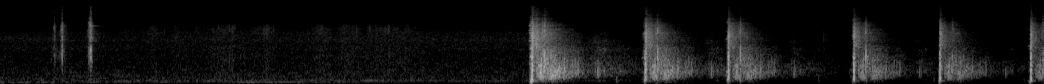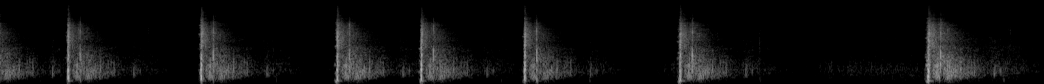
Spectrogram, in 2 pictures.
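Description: A Springfield Armory XD Mod 2 9mm pistol with a 4-inch barrel fires about a dozen loud, sharp shots at a steady, unhurried pace. Each report cracks out cleanly with brief gaps between shots. Faint clicks come before the first shot.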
